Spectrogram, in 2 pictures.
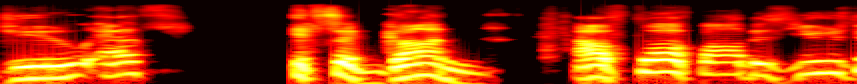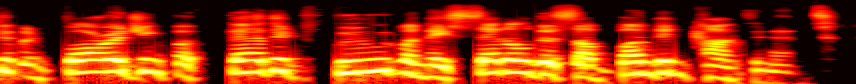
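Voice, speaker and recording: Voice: medium pitch, animated, a little slow, a little mellow. A cocky hard-boiled private eye played by an actor from a 1940s radio show. He teases and wisecracks, turning every phrase into glib, florid patter. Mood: glib, brisk. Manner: glib, florid wordplay, teasing. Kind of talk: 1940s-50s radio detective acting.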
